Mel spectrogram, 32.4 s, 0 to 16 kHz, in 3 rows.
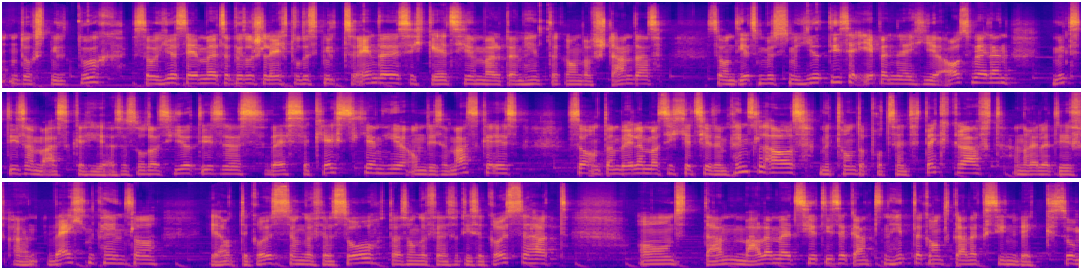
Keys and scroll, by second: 2.7 space, 6.4 space.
